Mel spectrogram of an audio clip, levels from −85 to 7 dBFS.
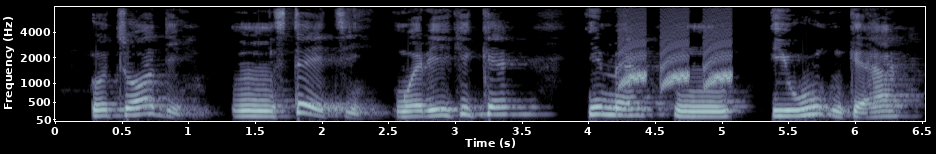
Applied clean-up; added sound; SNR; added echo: none; Alarm; 6 dB; none.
